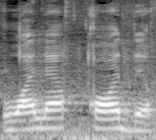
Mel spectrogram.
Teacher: وَلَقَدْ قاف موٹا پڑھیں گے، دال پہ قلقلہ ہوگا۔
